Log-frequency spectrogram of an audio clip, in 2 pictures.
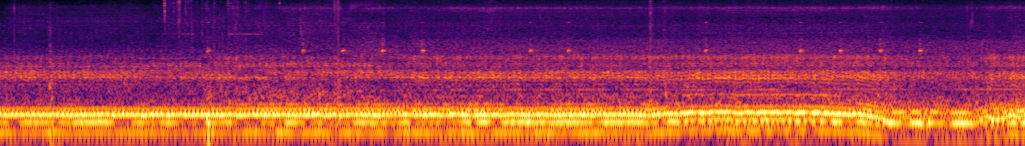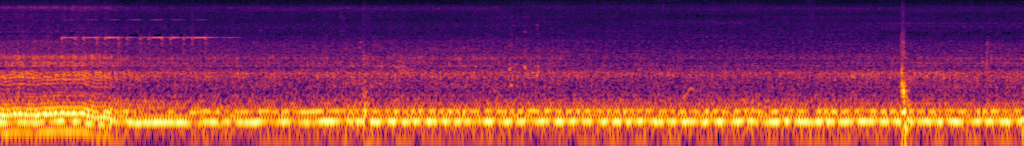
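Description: Car engine idling, heard from inside the car's cabin: a steady low rumble whose note shifts slightly about halfway through.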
